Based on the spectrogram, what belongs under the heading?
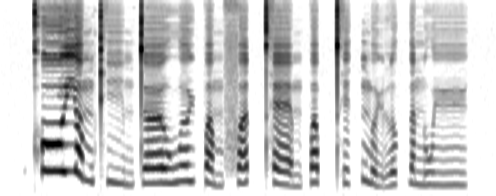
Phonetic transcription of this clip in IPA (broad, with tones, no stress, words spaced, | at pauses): kʰɔː˥jɐ˨mkʰiː˨˩mt̪œː˨ wɵ˧ɥpɐ˨˩m fɐ˨˥t̚ t̪ʰɛː˨˩mpɐ˧p̚ t̪ʰɪ˨˥k̚mɵ˨˩ɥ lʊ˧k̚ɐ˨n wyː˨k̚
